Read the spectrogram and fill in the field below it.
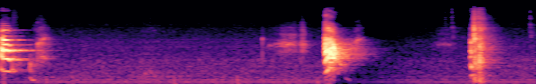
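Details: A Pomeranian begging for pineapple gives a high, wavering yelp, like singing, then two sharp, bright barks.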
